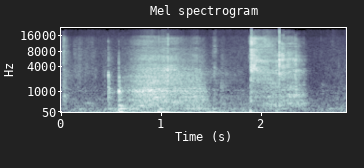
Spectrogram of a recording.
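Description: A sewing machine stitching patchwork fabric for a shopper bag runs in two close, steady whirring bursts separated by a short pause, with small mechanical clicks at the starts.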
